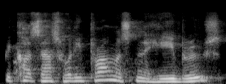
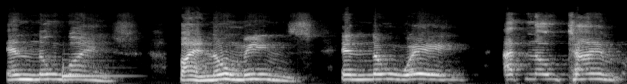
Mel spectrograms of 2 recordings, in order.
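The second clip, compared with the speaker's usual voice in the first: impassioned preaching; 8 semitones higher, 3 dB louder than usual. Real, not acted. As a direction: build to a ringing high chant of never upon never. Preaches the promise at full force.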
